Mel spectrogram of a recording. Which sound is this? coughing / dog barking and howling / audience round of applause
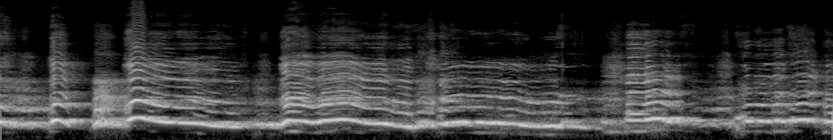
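dog barking and howling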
